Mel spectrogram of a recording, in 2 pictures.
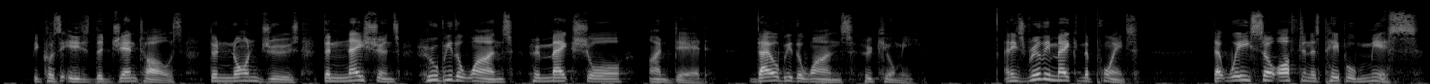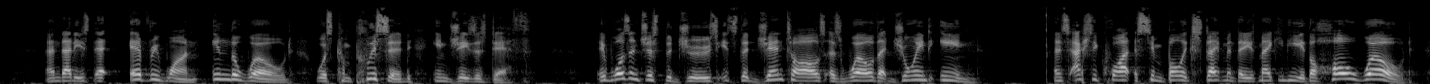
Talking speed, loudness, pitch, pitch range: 170 wpm, -27 LUFS, 160 Hz, 135-195 Hz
